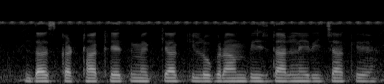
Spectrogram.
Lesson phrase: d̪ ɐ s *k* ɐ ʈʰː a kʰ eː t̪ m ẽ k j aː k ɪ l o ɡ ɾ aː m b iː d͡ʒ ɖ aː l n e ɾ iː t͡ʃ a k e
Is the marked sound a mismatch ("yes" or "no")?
no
